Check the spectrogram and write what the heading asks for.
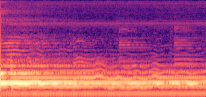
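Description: Vietnamese poetry chanting (ngâm thơ): a long held, wavering sung note over soft instrumental accompaniment, dipping slightly in loudness after the first half second.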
